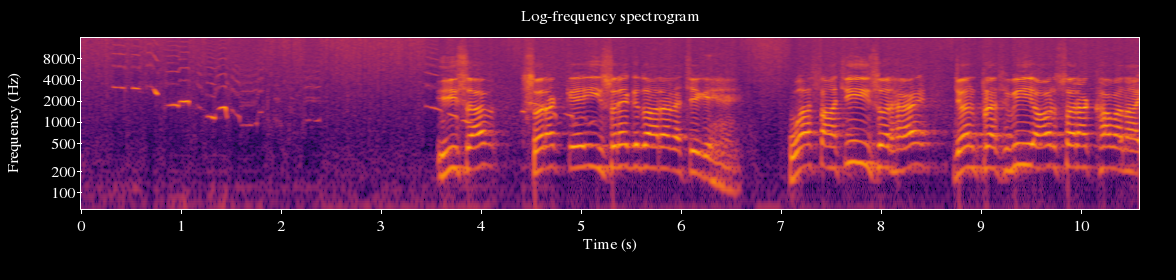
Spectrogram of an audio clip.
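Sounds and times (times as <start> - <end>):
short high-pitched bird chirps: 0.0 - 2.7, 3.4 - 5.4
speech: 3.6 - 10.5.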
